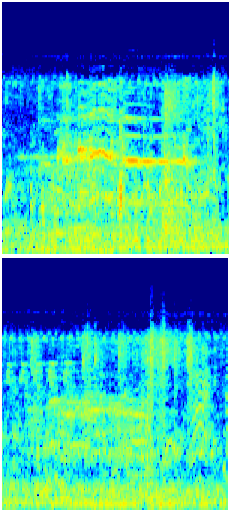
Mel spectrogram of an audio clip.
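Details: Mixed flock of Rhode Island Red, Black Australorp and Brahma chickens, described as happy-go-lucky; loud, drawn-out harmonic calls early on, then overlapping clucks and rising squawks against constant low background noise.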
